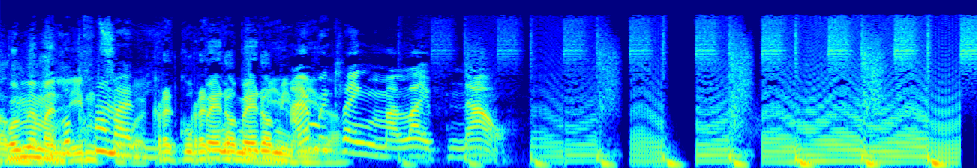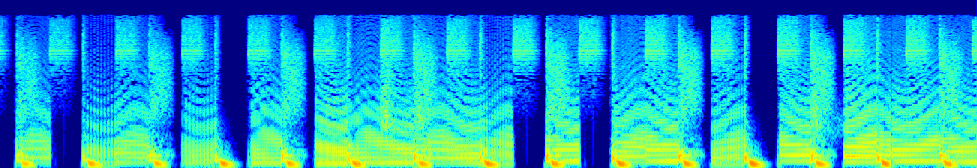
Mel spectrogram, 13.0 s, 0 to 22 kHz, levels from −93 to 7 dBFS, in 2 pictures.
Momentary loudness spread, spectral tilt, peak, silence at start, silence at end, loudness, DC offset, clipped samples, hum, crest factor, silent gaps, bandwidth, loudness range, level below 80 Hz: 14 LU; -4.5 dB/octave; -12 dBFS; 0 s; 0 s; -28 LUFS; under 0.1%; under 0.1%; none; 16 dB; none; 16 kHz; 8 LU; -34 dBFS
